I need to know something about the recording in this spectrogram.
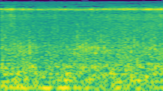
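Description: Attack helicopter's rotor and turbine engine running steadily and loudly, a continuous low drone as it rises from cover.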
